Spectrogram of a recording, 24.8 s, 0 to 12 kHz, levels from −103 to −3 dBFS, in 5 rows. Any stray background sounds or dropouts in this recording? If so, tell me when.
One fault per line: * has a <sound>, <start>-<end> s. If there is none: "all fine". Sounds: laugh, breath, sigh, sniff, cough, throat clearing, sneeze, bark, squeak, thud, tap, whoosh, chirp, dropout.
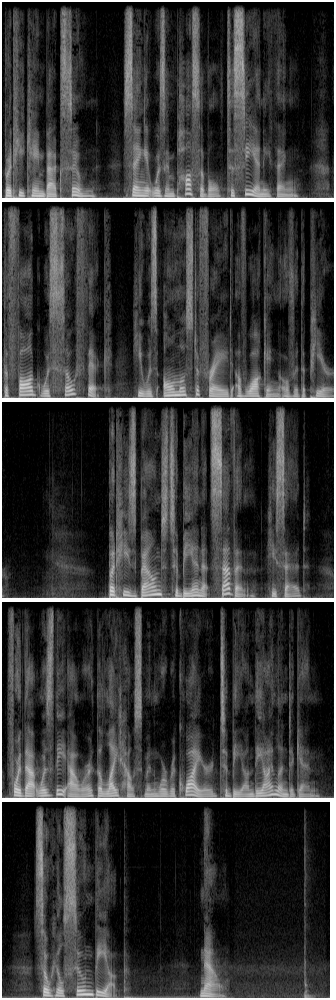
* has a tap, 24.5-24.6 s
